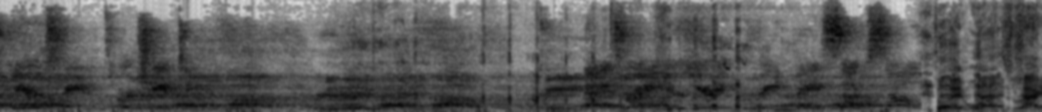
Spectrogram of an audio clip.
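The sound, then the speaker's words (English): A large crowd of Chicago Bears fans at a Thursday night game chants "Green Bay sucks" loudly and rhythmically in unison, a dense roar of many voices that sustains throughout before breaking into scattered shouts at the end. “Bears fans uh, keeping the rivalry alive, even with the Packers not having the best of year. And maybe there's some facts into that that chant, you know.”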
